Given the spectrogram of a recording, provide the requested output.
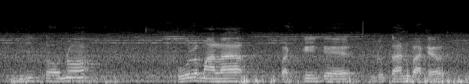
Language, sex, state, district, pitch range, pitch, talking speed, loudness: Hindi, male, Bihar, Gopalganj, 130-160 Hz, 140 Hz, 100 wpm, -19 LUFS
